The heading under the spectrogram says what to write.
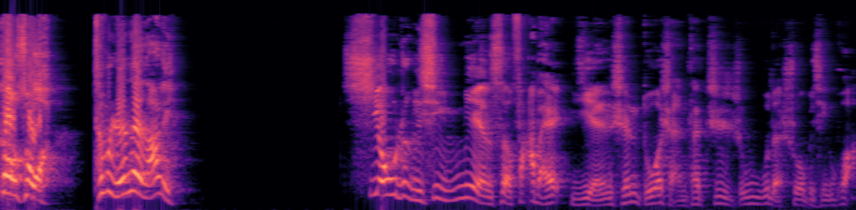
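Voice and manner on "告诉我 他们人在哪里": very loud, high, shrill, rushed, out-of-control shouting. The narrator slams the table and confronts a man: shouting. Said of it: "红着眼睛大喊".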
